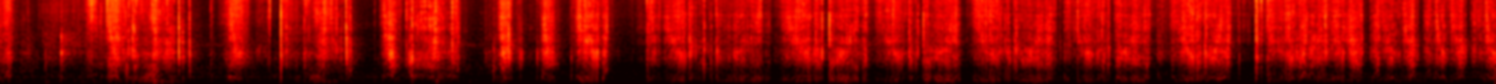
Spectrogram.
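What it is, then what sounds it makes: Fabric pouch being scratched. Fingernails scratch and rub the textured surface of a black fabric pouch held close up, making dense, crisp crunching and rustling bursts. The sound comes in irregular runs with brief pauses, mostly bright and high with almost no low end.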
